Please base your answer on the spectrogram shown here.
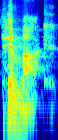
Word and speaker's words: PMBOK: on it came out in 2017 and it's pronounced pmbok you know acronyms have to have a a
